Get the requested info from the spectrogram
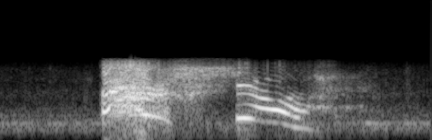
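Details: First allergy sneezing attack of spring: two loud sneezes in quick succession, an explosive burst then a voiced follow-through; allergic sneezing.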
